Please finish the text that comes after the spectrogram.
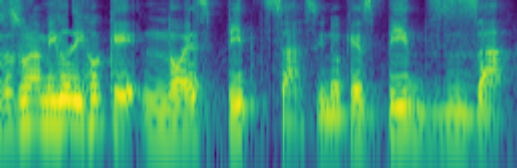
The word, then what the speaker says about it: pizza: no adaptado al español lo ideal es pronunciarlo con una t y una zeta como en italiano o sea pizza y su escritura es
